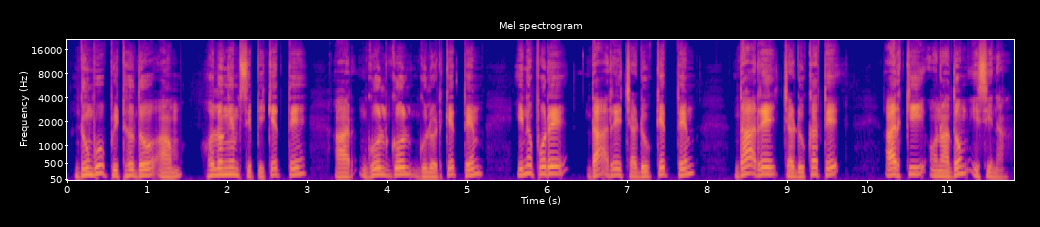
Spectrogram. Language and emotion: Santali, neutral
